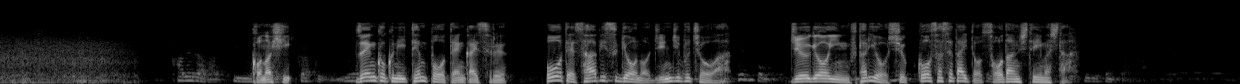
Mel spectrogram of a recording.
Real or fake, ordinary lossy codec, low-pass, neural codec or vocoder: real; none; 7.2 kHz; none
